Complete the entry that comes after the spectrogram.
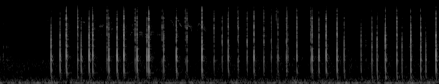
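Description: Long nails tap and scratch the clear plastic lid of a small, flat eyeshadow palette with a gold plastic frame, held in the hands. About 35 short, bright, dry clicks come in a quick, uneven run. A faint low rumble sits underneath.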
